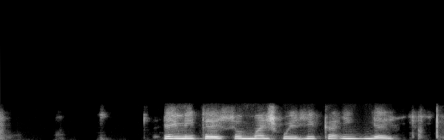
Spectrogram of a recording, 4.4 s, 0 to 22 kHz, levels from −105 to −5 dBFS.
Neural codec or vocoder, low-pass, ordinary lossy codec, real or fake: codec, 16 kHz, 1 kbps, FunCodec, trained on LibriTTS, 50 frames a second; 5.4 kHz; Opus, 24 kbps; fake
